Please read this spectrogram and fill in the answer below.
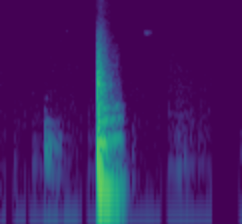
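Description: A single short knock-like thump about a second in, preceded by a much fainter one.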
